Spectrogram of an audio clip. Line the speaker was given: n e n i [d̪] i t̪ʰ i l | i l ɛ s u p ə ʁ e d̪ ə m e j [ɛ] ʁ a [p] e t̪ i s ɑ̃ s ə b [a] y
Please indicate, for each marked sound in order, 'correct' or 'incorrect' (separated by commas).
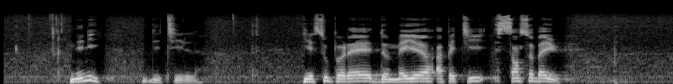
correct, incorrect, correct, correct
